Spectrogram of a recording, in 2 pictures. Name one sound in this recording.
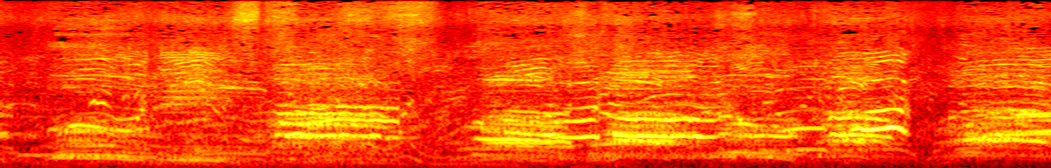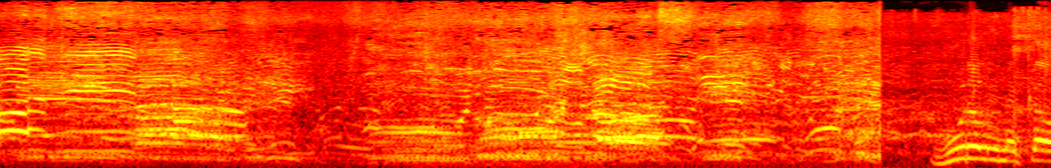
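A crowd of men chants loudly in unison outdoors.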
